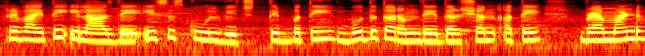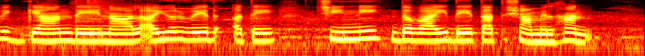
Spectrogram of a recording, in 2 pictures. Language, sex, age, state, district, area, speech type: Punjabi, female, 30-45, Punjab, Faridkot, urban, read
